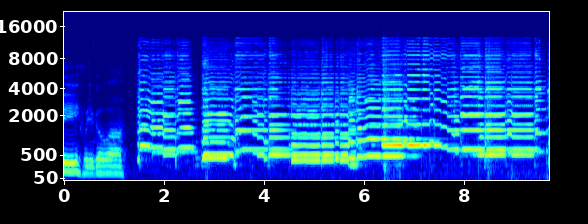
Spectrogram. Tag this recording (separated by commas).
Musical instrument, Music, fiddle, Bowed string instrument, Speech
